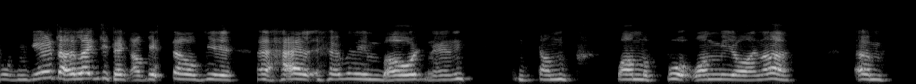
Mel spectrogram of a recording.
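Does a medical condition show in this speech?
Yes: cerebral palsy; left side affected, walking and dexterity difficulties, profoundly deaf, tightens easily, riding for disabled 15 years; speech impairment.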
